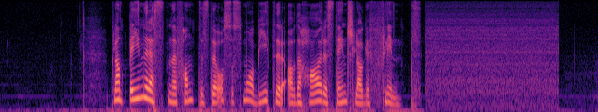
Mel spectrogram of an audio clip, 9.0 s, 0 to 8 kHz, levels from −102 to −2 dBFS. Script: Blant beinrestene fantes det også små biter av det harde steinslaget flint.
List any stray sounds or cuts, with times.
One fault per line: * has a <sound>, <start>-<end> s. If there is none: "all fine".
all fine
